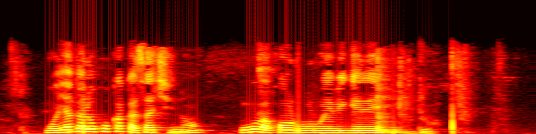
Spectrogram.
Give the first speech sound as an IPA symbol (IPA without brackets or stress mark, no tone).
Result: ŋ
